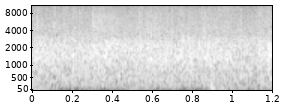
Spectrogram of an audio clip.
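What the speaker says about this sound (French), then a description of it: "des applaudissements pour te remercier d'être venu" Brief burst of steady audience applause at a conference on nursing homes for the elderly, dense and uniform clapping following a speech.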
